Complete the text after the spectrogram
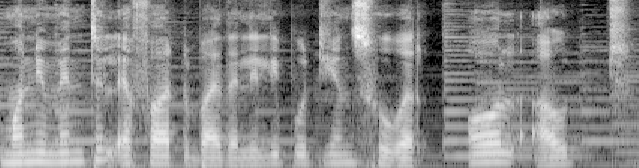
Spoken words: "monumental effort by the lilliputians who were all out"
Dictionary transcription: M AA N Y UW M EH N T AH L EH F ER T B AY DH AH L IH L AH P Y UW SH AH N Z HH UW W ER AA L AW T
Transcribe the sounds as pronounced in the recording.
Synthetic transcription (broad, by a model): M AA N Y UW M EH N T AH L EH F ER T B AY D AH L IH L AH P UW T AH N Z HH UW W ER AA L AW T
